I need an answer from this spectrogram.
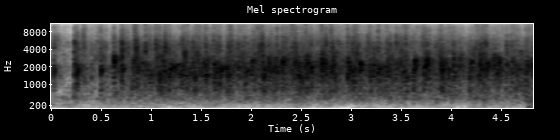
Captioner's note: audience applauding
